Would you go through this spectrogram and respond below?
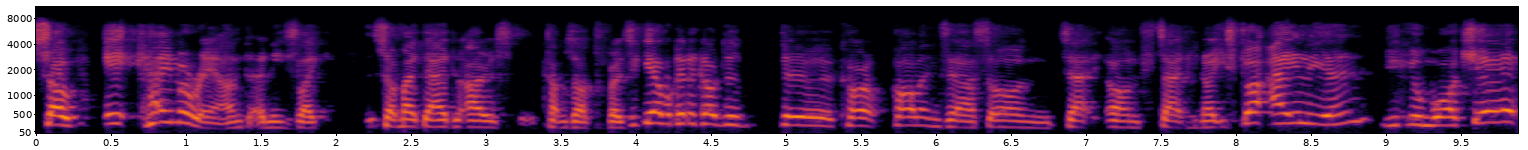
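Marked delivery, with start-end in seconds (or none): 4.1-9.9 put-on Cockney English accent. Retelling the dad announcing a Saturday movie night: [name]'s Cockney accent. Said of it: "my dad's Cockney accent now".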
